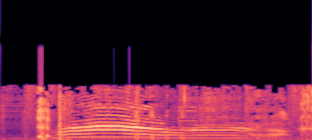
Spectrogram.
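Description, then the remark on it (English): A person imitates a cat in heat yowling: one long, drawn-out, wavering howl lasting about two seconds, loud, rising at the start and sagging at the end. “It just wears itself out, running around the house, uh-huh. just yowling, and then wakes up and it's perfectly back to normal.”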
